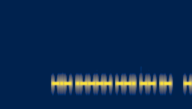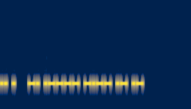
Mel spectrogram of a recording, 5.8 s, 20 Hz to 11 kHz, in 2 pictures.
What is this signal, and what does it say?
Morse code, heard as a keyed tone, about 40 wpm, 700 Hz. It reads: K1GMA DE N1YAA
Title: USA Callsign DE Callsign - 5 Characters - 40wpm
